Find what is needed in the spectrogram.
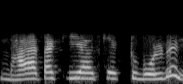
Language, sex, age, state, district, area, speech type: Bengali, female, 30-45, West Bengal, Kolkata, urban, conversation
